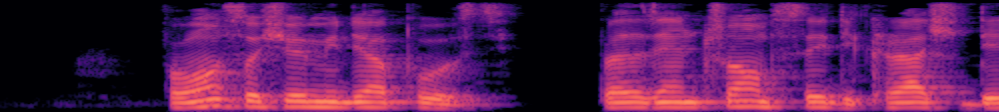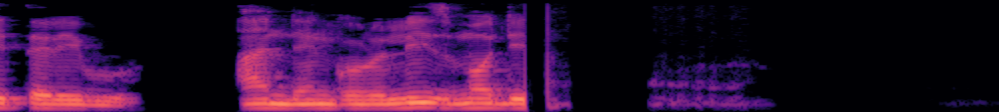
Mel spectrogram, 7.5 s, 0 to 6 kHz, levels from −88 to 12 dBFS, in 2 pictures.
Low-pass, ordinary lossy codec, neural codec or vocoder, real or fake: 5.4 kHz; none; none; real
